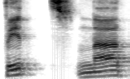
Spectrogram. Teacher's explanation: ta sukun keluar s sedikit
